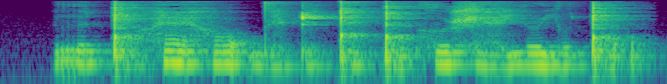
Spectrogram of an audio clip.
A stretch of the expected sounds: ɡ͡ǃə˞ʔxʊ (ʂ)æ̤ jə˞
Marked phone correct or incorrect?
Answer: correct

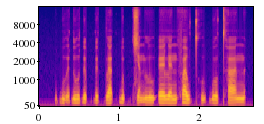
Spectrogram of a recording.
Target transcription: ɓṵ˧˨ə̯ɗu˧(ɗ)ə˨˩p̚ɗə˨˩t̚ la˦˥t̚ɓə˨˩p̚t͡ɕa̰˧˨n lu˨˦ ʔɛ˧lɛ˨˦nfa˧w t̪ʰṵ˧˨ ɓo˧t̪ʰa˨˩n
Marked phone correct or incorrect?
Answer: correct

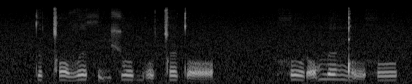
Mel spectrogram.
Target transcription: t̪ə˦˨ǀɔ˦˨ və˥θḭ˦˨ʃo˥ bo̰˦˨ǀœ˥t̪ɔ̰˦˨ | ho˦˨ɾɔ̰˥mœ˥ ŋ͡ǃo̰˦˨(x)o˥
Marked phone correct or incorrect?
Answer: incorrect: h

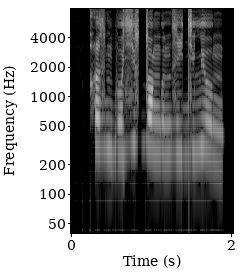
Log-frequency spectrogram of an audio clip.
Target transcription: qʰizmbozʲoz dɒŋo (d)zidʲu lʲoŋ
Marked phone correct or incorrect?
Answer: incorrect: n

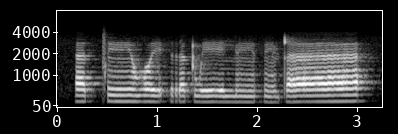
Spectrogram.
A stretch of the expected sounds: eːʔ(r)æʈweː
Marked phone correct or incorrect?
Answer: correct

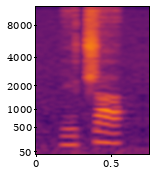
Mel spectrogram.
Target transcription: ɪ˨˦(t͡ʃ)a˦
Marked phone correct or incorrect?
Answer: correct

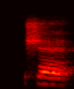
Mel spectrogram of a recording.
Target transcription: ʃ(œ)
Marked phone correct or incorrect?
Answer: incorrect: ɛ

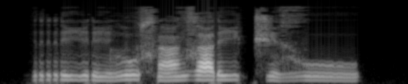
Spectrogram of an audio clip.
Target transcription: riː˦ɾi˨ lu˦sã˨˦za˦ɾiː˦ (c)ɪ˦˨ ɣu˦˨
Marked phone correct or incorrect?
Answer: incorrect: t͡ʃ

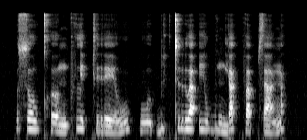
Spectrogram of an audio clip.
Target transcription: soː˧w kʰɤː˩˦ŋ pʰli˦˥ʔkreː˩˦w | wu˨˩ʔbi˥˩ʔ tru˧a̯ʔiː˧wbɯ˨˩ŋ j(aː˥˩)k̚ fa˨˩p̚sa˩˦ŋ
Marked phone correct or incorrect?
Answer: incorrect: a˥˩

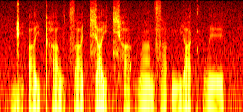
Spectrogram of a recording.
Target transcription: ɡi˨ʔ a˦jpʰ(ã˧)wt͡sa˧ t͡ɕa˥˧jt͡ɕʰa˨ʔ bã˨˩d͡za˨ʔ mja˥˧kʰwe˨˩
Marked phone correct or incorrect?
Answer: incorrect: a˧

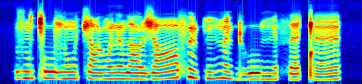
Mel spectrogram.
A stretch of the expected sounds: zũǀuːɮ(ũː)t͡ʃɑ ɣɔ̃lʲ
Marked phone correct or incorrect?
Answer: correct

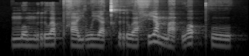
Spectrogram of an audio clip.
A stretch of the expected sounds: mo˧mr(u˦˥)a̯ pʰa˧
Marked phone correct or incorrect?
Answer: correct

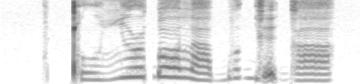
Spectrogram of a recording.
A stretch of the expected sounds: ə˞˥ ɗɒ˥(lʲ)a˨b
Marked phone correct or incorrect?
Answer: incorrect: l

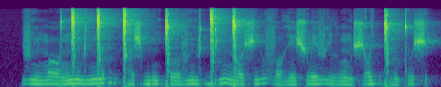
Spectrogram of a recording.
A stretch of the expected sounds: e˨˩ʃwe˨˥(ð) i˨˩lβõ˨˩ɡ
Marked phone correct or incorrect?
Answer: incorrect: v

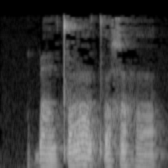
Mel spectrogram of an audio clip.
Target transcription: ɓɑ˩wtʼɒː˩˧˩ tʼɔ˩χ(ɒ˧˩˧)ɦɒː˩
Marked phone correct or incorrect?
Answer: correct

